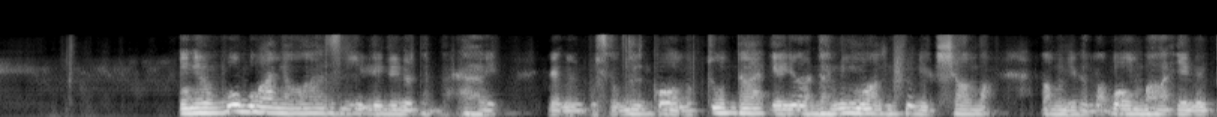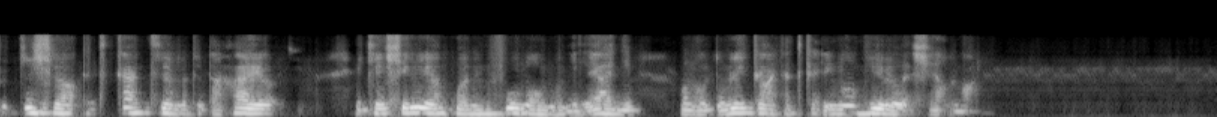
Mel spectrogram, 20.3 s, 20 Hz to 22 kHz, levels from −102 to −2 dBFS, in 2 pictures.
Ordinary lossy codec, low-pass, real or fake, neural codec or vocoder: MP3, 64 kbps; 7.2 kHz; fake; codec, 16 kHz, 1 kbps, FreqCodec, smaller model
